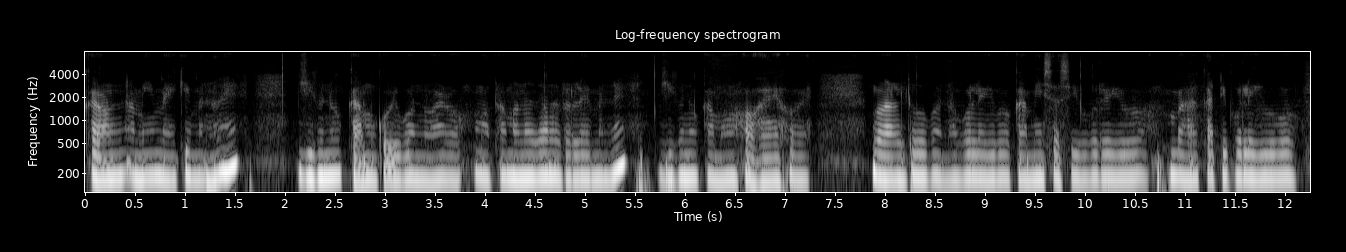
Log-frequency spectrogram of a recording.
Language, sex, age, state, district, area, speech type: Assamese, female, 45-60, Assam, Dibrugarh, rural, spontaneous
